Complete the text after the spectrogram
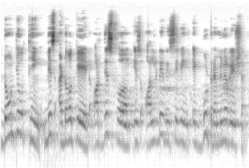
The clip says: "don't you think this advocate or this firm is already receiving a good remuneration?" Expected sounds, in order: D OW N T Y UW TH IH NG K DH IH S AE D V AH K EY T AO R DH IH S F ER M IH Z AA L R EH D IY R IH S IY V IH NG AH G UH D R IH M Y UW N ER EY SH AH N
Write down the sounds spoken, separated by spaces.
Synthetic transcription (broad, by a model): D OW N T Y UW T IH NG K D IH S AE D V AH K EY T AO R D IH S F ER M IH Z AA L R EH D IY R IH S IY V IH NG AH G UH D R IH M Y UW N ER EY SH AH N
